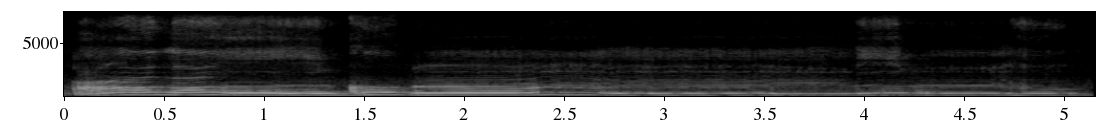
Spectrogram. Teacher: Tinggal kita dengungkan dua ketukan bunyi mim. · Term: idgham mimi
